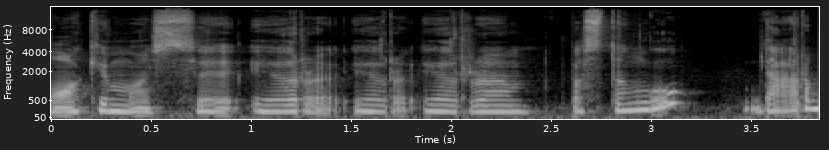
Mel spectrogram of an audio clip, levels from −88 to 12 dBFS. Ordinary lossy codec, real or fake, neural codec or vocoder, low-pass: Opus, 64 kbps; real; none; 14.4 kHz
